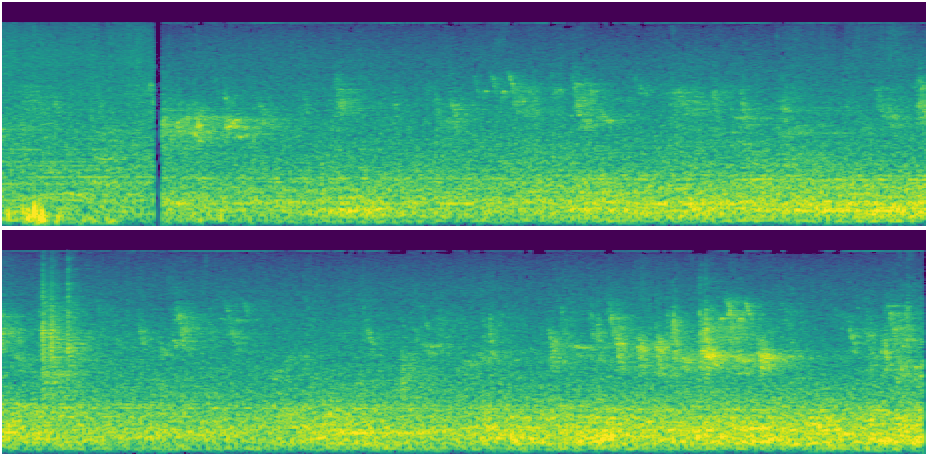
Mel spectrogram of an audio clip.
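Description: Small birds chirping over and over against steady low background noise, with a brief dropout about a second in.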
